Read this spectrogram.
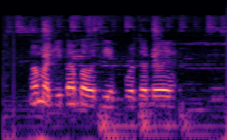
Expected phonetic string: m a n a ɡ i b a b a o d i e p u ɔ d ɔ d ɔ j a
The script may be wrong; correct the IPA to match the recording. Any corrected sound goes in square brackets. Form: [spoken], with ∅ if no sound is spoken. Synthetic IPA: m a [m] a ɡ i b a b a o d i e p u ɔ d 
